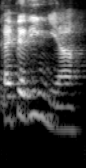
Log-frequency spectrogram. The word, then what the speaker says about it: caipirinha: Before you missed the ear off the end. Oh, good. It's good. It's like hanging out. What is it? Where I say it again? Caipirinha.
